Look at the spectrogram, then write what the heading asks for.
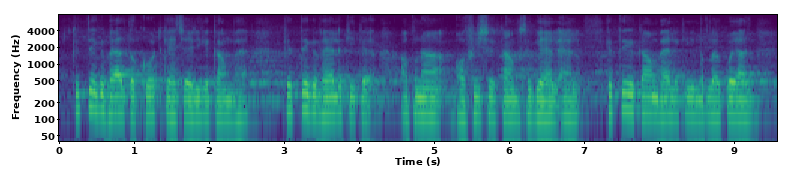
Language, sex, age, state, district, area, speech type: Maithili, male, 18-30, Bihar, Samastipur, urban, spontaneous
